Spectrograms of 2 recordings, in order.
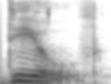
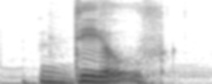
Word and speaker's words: dele: and we get the word dil. So, I like him is eu gosto dil. Como se escreve DIL? D-E-L-E. DIL. Eu gosto DIL. Don't forget to drop completely the last E of the word.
